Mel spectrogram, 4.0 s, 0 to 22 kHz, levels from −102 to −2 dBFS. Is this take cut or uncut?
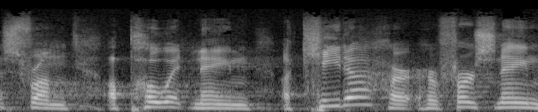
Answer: uncut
